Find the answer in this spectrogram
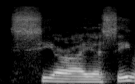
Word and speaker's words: CRISC: Army officer and holds certifications including CISSP, CRISC, which I think is pronounced C-RISC, but I'm not sure, CISA, and the Certified vCISO, which I'm sure we'll talk about in just a few moments.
